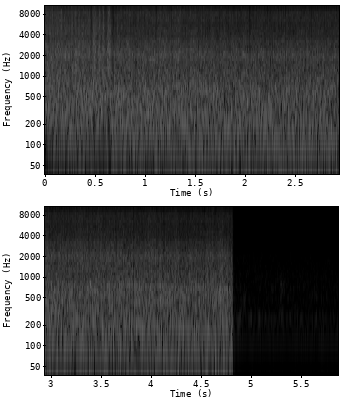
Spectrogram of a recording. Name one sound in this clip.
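A race car engine roars loudly at full throttle.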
